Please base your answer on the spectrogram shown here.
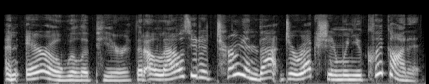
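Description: A woman's voice: on the high side, expressive, brisk, no echo, lightly acted. A woman playing a young, confident amateur detective, giving friendly scripted tutorial instructions in a video game. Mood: chipper, instructive. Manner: friendly, clear instructional delivery.

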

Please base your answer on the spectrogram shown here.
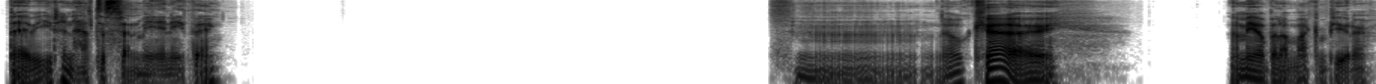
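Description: A man playing a stressed, devoted CEO boyfriend in an intimate ASMR roleplay, murmuring with a husky, gravelly voice and pauses. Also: extremely low pitch, a little mellow, no room sound, clean studio sound, heavily acted. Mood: distracted, indulgent.

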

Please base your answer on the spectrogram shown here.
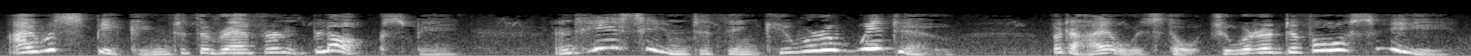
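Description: A woman's voice: high-pitched, wildly swooping pitch, normal speed, darkish tone, breathy edge, highs cut off, heavily acted. An actress playing a nosy, grand English village lady in a radio drama, pointed and archly polite. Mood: prying.

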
